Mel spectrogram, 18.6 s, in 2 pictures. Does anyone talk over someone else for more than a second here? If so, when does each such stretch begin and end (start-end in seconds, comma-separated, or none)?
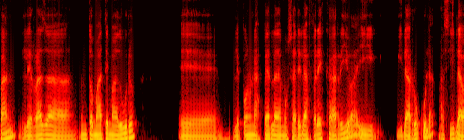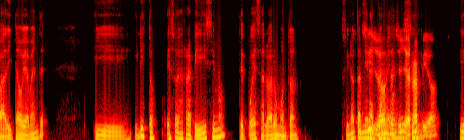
16.3-17.8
